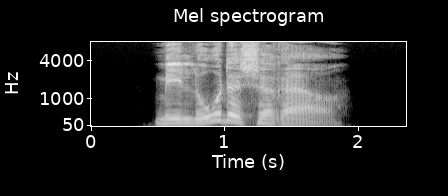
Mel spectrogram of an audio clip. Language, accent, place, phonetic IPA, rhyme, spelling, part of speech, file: German, Germany, Berlin, [meˈloːdɪʃəʁɐ], -oːdɪʃəʁɐ, melodischerer, adjective, De-melodischerer.ogg
- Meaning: inflection of melodisch: 1. strong/mixed nominative masculine singular comparative degree 2. strong genitive/dative feminine singular comparative degree 3. strong genitive plural comparative degree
